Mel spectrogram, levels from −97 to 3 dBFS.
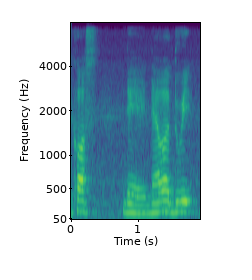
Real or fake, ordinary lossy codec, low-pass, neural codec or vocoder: real; none; 7.2 kHz; none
